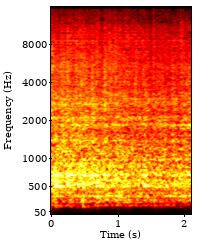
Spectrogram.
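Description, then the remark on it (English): A blender runs steadily for about two seconds, a loud, dense motor whir with a broad, noisy roar and a slight rhythmic churning as hurricane drinks for Mardi Gras are mixed. “making hurricanes in our blender”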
